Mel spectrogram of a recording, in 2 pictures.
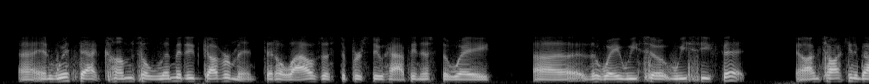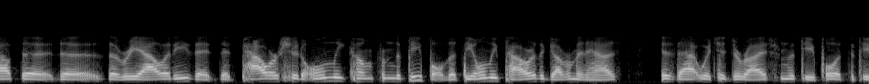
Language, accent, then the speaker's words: English; Utah, United States; I was born in Utah.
